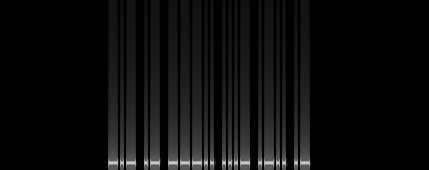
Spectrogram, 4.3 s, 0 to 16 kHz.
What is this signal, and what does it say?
Morse code, heard as a keyed tone, about 40 wpm, 700 Hz. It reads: KA8VLA
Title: USA Call Signs - 6 Characters - 2x Character Spacing - 40wpm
